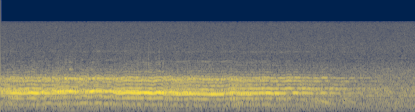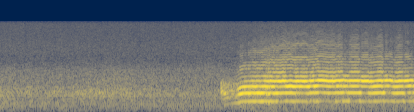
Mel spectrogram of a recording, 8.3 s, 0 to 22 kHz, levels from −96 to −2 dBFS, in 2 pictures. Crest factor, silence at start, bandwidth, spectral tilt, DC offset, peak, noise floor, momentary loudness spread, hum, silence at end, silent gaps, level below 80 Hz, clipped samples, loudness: 10 dB; 0 s; 11 kHz; -4 dB/octave; under 0.1%; 0 dBFS; -32 dBFS; 25 LU; none; 0 s; none; -50 dBFS; under 0.1%; -8 LUFS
